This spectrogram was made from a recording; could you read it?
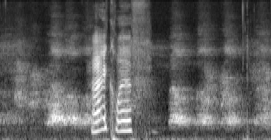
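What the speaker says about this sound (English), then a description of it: "Yes, I have dogs. Now I can hear them." Dogs barking in a home, a couple of sharp barks in the middle of the clip beneath and between ongoing speech; the barks are brief and moderately loud, overlapping a person talking.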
